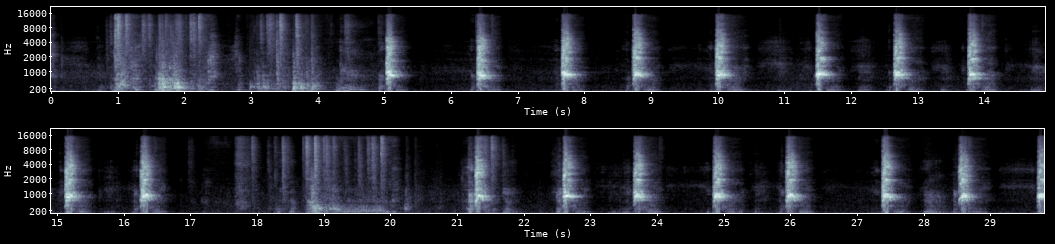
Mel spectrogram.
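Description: A pug barking in single sharp, loud barks, roughly one a second, with two stretches of rough growling, one near the start and one about two-thirds of the way through.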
